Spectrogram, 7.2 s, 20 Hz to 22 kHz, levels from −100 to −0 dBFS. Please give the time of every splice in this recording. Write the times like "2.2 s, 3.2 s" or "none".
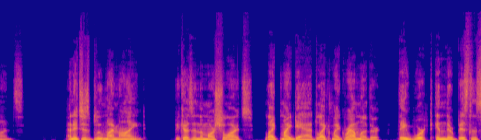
none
